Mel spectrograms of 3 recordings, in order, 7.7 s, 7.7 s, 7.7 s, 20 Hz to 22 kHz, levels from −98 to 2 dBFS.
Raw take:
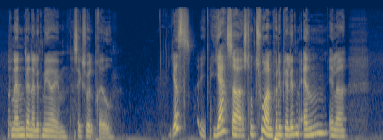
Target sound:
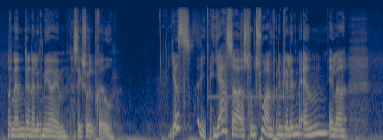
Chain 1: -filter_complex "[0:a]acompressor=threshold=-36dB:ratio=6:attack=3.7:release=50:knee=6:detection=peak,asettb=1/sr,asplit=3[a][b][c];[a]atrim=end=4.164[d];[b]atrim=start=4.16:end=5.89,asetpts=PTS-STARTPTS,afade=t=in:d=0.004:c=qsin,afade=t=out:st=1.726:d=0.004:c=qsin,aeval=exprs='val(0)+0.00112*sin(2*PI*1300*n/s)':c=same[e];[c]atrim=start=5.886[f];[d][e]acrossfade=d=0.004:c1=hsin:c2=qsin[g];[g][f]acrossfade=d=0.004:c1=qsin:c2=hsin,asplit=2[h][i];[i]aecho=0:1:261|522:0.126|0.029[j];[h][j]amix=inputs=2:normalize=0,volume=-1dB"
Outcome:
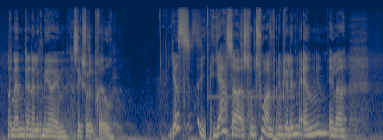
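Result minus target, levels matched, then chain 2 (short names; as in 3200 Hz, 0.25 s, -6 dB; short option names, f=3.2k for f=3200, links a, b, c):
echo-to-direct +7.5 dB
-filter_complex "[0:a]acompressor=threshold=-36dB:ratio=6:attack=3.7:release=50:knee=6:detection=peak,asettb=1/sr,asplit=3[a][b][c];[a]atrim=end=4.164[d];[b]atrim=start=4.16:end=5.89,asetpts=PTS-STARTPTS,afade=t=in:d=0.004:c=qsin,afade=t=out:st=1.726:d=0.004:c=qsin,aeval=exprs='val(0)+0.00112*sin(2*PI*1300*n/s)':c=same[e];[c]atrim=start=5.886[f];[d][e]acrossfade=d=0.004:c1=hsin:c2=qsin[g];[g][f]acrossfade=d=0.004:c1=qsin:c2=hsin,asplit=2[h][i];[i]aecho=0:1:261|522:0.0531|0.0122[j];[h][j]amix=inputs=2:normalize=0,volume=-1dB"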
